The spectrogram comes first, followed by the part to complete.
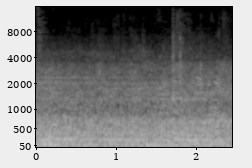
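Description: Steady low rumble of outdoor street background noise, with no distinct strokes or clicks standing out.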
